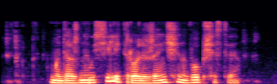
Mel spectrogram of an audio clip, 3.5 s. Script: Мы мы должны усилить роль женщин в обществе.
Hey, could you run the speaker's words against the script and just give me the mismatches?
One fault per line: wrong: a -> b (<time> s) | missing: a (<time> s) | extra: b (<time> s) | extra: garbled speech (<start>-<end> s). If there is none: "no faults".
missing: мы (0.8 s)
